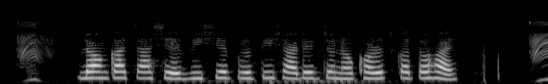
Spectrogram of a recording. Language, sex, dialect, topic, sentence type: Bengali, female, Rajbangshi, agriculture, question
